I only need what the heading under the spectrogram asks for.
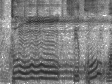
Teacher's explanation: یہاں ناک میں آواز کو چھپا کر پڑھیں گے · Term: اخفا حقیقی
